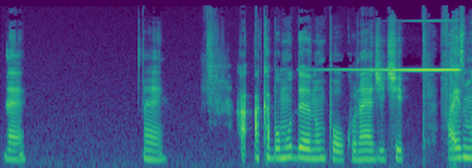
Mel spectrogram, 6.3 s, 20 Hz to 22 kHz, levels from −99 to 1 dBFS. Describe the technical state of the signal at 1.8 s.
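At 1.8 s the speech signal is intact, with no audible fault at that moment.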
